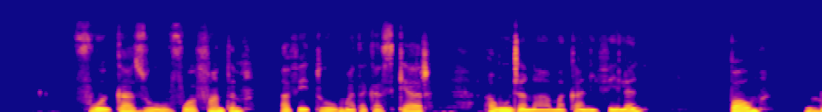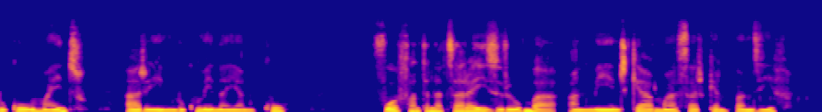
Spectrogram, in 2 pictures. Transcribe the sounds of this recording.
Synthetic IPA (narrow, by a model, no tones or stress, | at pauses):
v̥uaŋkazuv̥uafant̪anə̥ | avet̪umad̪aɡasi̥kʲaɾə̥ | auɳɖ͡ʐanəmakaniv̥elani̥ | pawmə̥ | milukumajnt͡su̥ | aɾimilukumenajaniku | v̥uafant̪anət͡saɾəiziɾewmbaanumeɳɖ͡ʐi̥kʲəmasaɾikʲanipand͡zifə̥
